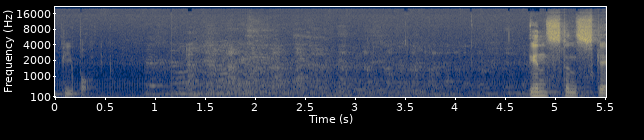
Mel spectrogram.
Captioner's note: laughter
